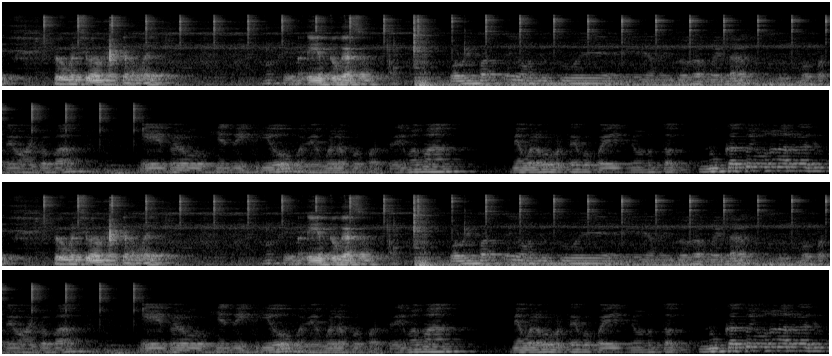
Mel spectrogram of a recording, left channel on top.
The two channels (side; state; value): both; identical; correlation 1.00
